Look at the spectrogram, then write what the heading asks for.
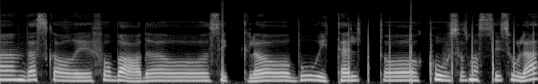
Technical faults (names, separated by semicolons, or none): Dolby Digital compression; repeated buffer; train of clicks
